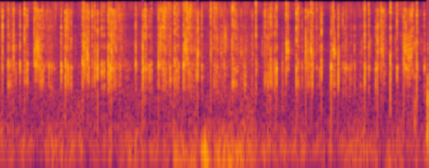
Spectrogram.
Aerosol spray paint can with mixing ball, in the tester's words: when you hear that loud knocking sound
